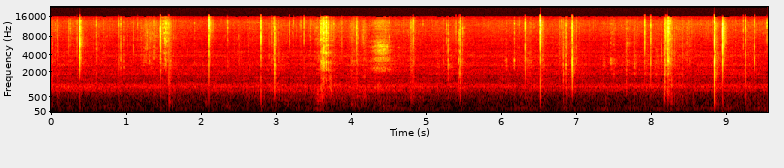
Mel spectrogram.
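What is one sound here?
A small wood fire crackles and pops.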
